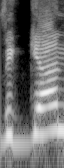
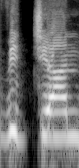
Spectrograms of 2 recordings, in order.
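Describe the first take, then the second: First: The cluster is pronounced like gy. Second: The cluster is pronounced like jn. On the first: This is the common modern, altered pronunciation. The speaker calls it wrong. "विज्ञान नहीं बोलते" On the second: This is the traditional pronunciation of the word. The speaker calls it right. "विज्ञान बोलते हैं"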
